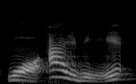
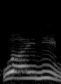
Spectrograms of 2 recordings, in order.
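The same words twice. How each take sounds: First: Each syllable carries a clearly marked tone. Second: The tones are flat and barely distinguished. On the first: The speaker sounds like a native speaker who truly means it. The speaker calls it right. "정말 사랑하는 것 같이 중국 사람이 막 그렇게 얘기하는 것 같이 이렇게 들린다" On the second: The speaker sounds like a foreigner. The speaker calls it wrong. "이렇게 하면은 외국 사람 다 알아"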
